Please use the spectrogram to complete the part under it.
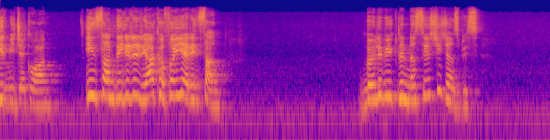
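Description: A young woman speaks tensely at close range.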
